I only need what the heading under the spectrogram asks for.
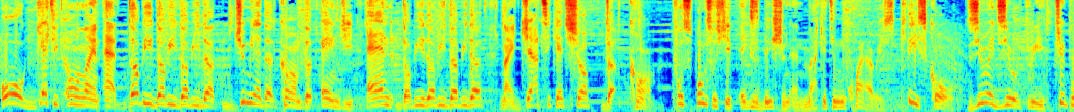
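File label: Nigerian English Lagos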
